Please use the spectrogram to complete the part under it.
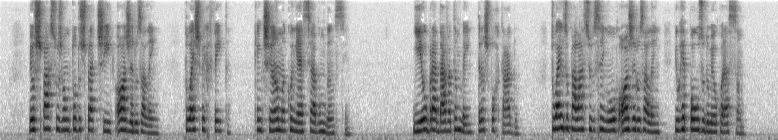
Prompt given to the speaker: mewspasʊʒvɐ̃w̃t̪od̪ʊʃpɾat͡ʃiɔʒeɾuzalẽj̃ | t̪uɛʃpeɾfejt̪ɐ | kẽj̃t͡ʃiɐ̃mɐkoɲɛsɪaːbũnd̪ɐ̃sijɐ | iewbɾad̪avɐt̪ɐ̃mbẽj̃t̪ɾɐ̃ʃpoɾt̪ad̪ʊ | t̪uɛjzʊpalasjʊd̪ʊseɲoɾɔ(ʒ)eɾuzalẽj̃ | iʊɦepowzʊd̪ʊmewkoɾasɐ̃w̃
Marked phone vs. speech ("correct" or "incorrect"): correct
